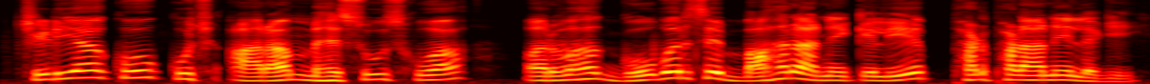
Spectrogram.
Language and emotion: Hindi, neutral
